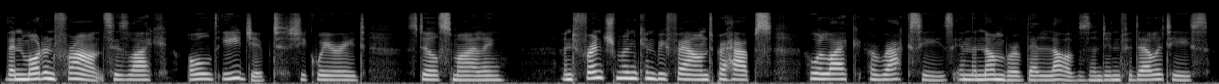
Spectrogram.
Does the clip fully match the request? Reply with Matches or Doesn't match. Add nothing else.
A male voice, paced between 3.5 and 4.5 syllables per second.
Doesn't match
